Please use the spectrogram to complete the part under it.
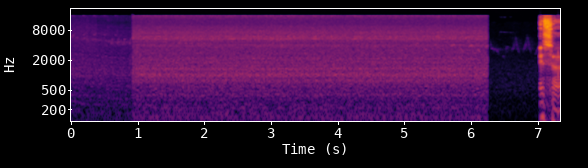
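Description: A combine harvester engine drones loudly.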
